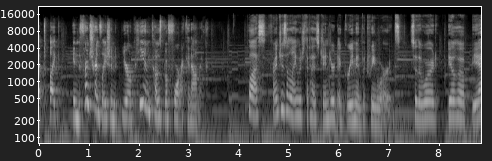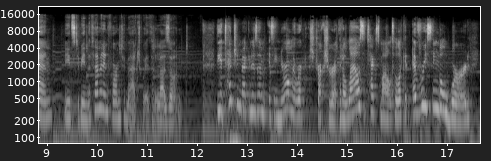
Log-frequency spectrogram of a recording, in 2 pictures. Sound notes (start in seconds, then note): 8.2 french; 11.6 french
